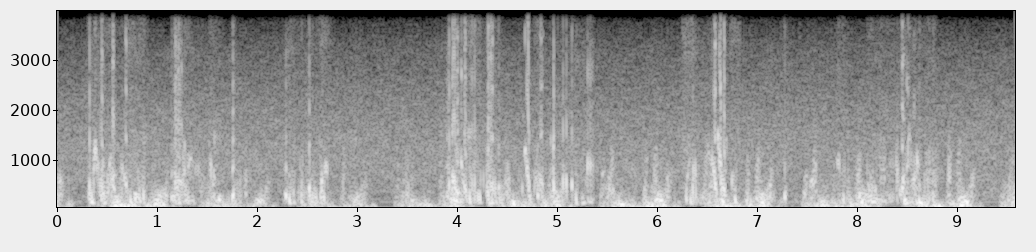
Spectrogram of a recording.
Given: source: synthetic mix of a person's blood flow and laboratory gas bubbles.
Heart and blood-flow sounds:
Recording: Doppler ultrasound of blood flow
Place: precordium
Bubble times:
0.29-0.92 s: bubbles
1.11-1.49 s: bubbles
1.52-1.68 s: bubbles
1.73-1.82 s: bubbles
2.25-2.74 s: bubbles
3.85-4.54 s: bubbles
4.62-5.38 s: bubbles
6.25-6.84 s: bubbles
7.25-7.33 s: bubbles
7.79-7.90 s: bubbles
8.09-8.83 s: bubbles
From the record:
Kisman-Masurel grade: 243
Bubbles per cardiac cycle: several, 3 to 8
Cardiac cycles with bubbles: 100%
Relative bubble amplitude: loud (0.450 to 0.775)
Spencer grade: 3 (all of the cardiac periods contain showers or single bubble signals, but not dominating or overriding the cardiac motion signals)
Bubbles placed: only in the low amplitude regions of the cardiac cycle

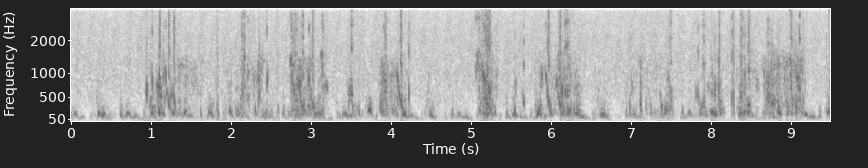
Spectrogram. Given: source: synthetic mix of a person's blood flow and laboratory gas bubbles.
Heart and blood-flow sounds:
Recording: Doppler ultrasound of blood flow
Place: precordium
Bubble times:
0.92-1.68 s: bubbles
1.82-2.52 s: bubbles
2.57-2.61 s: bubbles
2.73-3.25 s: bubbles
3.45-3.65 s: bubbles
3.84-4.28 s: bubbles
5.05-5.36 s: bubbles
5.52-5.71 s: bubbles
5.79-6.42 s: bubbles
6.97-7.57 s: bubbles
7.78-9.21 s: bubbles
From the record:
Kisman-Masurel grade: 332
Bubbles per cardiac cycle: rolling drumbeat, 9 or more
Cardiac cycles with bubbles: 50 to 99%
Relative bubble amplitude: moderate (0.250 to 0.450)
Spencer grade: 3 (all of the cardiac periods contain showers or single bubble signals, but not dominating or overriding the cardiac motion signals)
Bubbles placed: anywhere in the cardiac cycle

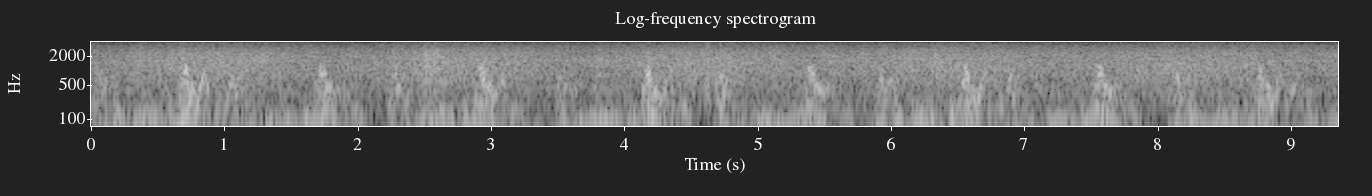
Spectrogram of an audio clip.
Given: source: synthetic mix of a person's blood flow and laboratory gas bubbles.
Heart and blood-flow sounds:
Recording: Doppler ultrasound of blood flow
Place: precordium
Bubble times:
4.57-4.78 s: bubbles
From the record:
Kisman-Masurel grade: 111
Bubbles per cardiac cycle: 1 to 2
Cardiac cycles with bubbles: 1 to 10%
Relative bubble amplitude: barely perceptible (0.100 to 0.250)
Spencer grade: 1 (occasional bubble signal discernible with the cardiac motion signal, with majority of cardiac periods free of bubbles)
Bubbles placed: only in the low amplitude regions of the cardiac cycle

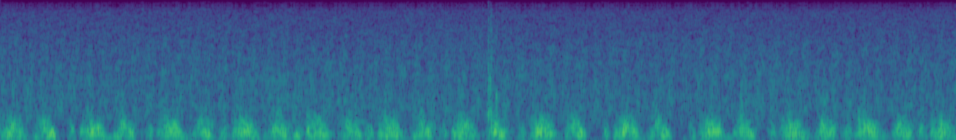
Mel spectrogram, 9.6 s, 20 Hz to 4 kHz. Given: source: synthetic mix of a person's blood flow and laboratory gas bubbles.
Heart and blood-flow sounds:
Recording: Doppler ultrasound of blood flow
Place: precordium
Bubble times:
4.86-5.08 s: bubbles
7.97-8.01 s: bubbles
8.61-8.68 s: bubbles
9.38-9.46 s: bubbles
From the record:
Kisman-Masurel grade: 121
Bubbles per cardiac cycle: 1 to 2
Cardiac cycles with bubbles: 10 to 50%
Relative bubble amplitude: barely perceptible (0.100 to 0.250)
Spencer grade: 2 (many but less than half of the cardiac periods contain bubble signals, singularly or in groups)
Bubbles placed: anywhere in the cardiac cycle

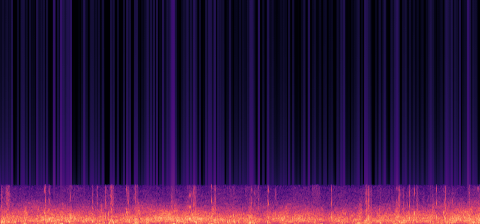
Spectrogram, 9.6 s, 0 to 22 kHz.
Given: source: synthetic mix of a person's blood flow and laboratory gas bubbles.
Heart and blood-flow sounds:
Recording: Doppler ultrasound of blood flow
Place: subclavian vein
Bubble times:
0.00-0.46 s: bubbles
0.84-1.04 s: bubbles
1.22-1.69 s: bubbles
1.83-1.98 s: bubbles
2.04-2.46 s: bubbles
2.49-2.79 s: bubbles
2.84-3.02 s: bubbles
3.33-3.38 s: bubbles
3.48-3.63 s: bubbles
3.67-4.00 s: bubbles
4.17-4.84 s: bubbles
4.88-5.21 s: bubbles
5.31-5.45 s: bubbles
5.49-5.54 s: bubbles
5.93-5.99 s: bubbles
6.08-6.39 s: bubbles
6.58-6.71 s: bubbles
6.77-6.93 s: bubbles
7.01-7.46 s: bubbles
7.51-7.78 s: bubbles
7.90-8.41 s: bubbles
8.54-8.77 s: bubbles
8.84-9.12 s: bubbles
9.33-9.61 s: bubbles
From the record:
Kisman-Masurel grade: 342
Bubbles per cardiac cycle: rolling drumbeat, 9 or more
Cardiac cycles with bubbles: 100%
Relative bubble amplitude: moderate (0.250 to 0.450)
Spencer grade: 3 (all of the cardiac periods contain showers or single bubble signals, but not dominating or overriding the cardiac motion signals)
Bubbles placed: anywhere in the cardiac cycle

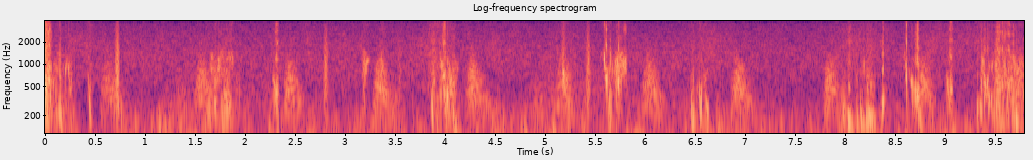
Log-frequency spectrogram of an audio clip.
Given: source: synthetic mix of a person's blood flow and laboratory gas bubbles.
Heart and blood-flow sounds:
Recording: Doppler ultrasound of blood flow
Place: subclavian vein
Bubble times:
0.00-0.30 s: bubbles
0.42-0.49 s: bubbles
1.59-1.96 s: bubbles
2.27-2.35 s: bubbles
3.16-3.25 s: bubbles
3.35-3.40 s: bubbles
3.83-4.14 s: bubbles
5.15-5.25 s: bubbles
5.55-5.83 s: bubbles
6.42-6.67 s: bubbles
7.96-8.43 s: bubbles
8.57-8.79 s: bubbles
9.01-9.10 s: bubbles
9.30-9.80 s: bubbles
From the record:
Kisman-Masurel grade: 233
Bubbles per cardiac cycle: several, 3 to 8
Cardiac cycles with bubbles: 50 to 99%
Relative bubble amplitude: loud (0.450 to 0.775)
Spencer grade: 3 (all of the cardiac periods contain showers or single bubble signals, but not dominating or overriding the cardiac motion signals)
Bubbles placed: anywhere in the cardiac cycle

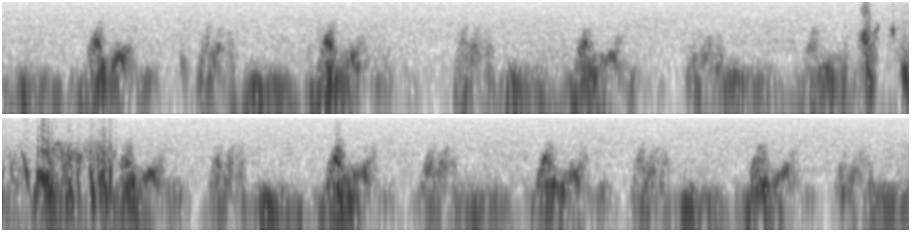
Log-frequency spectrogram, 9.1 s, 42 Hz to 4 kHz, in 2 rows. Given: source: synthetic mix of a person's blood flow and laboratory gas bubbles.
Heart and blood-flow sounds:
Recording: Doppler ultrasound of blood flow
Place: precordium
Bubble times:
4.27-4.39 s: bubbles
4.42-5.12 s: bubbles
From the record:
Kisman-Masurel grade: 213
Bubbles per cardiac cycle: several, 3 to 8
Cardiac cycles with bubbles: 1 to 10%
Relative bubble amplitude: loud (0.450 to 0.775)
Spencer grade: 1 (occasional bubble signal discernible with the cardiac motion signal, with majority of cardiac periods free of bubbles)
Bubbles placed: only in the low amplitude regions of the cardiac cycle

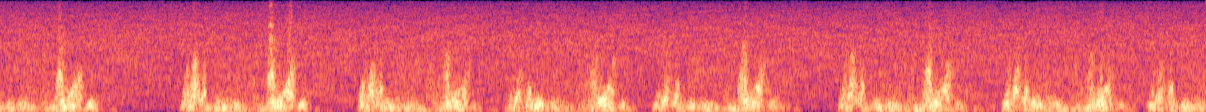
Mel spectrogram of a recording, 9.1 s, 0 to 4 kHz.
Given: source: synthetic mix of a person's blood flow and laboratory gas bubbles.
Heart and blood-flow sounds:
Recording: Doppler ultrasound of blood flow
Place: precordium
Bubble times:
8.64-8.76 s: bubbles
From the record:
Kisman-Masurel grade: 111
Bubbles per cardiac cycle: 1 to 2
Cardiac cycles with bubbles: 1 to 10%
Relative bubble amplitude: barely perceptible (0.100 to 0.250)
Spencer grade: 1 (occasional bubble signal discernible with the cardiac motion signal, with majority of cardiac periods free of bubbles)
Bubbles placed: only in the low amplitude regions of the cardiac cycle

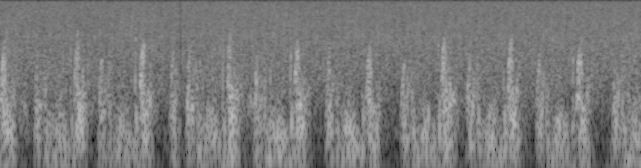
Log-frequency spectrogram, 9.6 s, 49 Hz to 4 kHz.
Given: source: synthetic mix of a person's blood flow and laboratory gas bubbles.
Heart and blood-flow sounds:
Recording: Doppler ultrasound of blood flow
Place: precordium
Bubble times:
9.26-9.62 s: bubbles
From the record:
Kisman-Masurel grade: 111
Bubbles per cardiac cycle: 1 to 2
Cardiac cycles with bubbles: 1 to 10%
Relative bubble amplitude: barely perceptible (0.100 to 0.250)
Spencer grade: 1 (occasional bubble signal discernible with the cardiac motion signal, with majority of cardiac periods free of bubbles)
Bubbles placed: only in the low amplitude regions of the cardiac cycle

